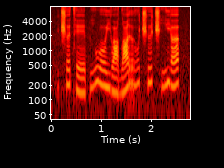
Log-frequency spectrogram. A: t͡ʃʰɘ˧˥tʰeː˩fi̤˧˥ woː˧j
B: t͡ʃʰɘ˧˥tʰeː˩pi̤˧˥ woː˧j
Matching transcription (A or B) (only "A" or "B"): B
